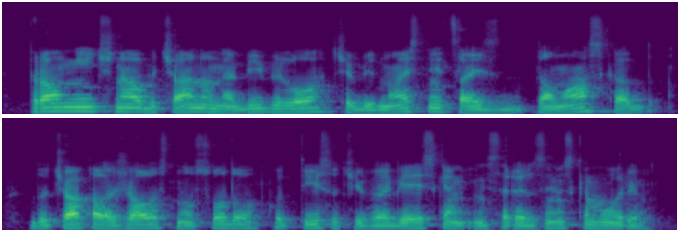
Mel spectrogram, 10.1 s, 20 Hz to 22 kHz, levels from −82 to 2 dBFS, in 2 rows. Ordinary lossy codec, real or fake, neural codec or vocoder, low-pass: none; fake; autoencoder, 48 kHz, 128 numbers a frame, DAC-VAE, trained on Japanese speech; 19.8 kHz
